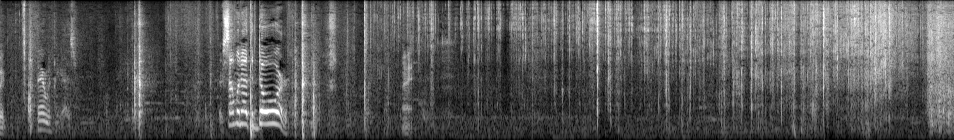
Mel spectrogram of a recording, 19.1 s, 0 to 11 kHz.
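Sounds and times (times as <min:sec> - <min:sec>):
plastic wrappers crinkling and tearing: 0:07.3 - 0:19.0.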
